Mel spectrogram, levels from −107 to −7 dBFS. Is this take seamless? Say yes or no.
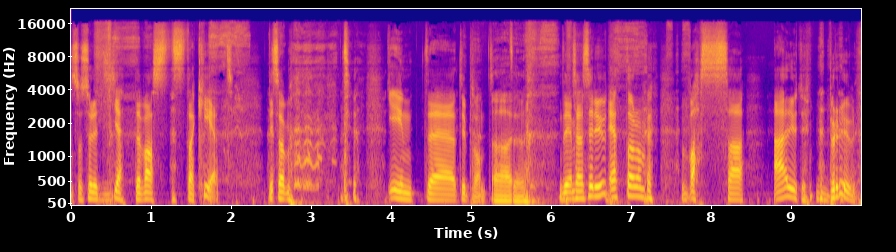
no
